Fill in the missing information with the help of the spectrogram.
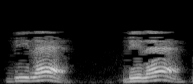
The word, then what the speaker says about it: بالأسحار: أولا عندنا في هذا اللفظ بالآ هذا اللفظ فيه النقل، أي تنطق لام مفتوحة هكذا بلا بلا.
